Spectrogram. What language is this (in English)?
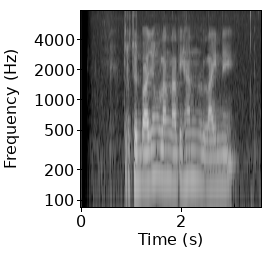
Javanese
